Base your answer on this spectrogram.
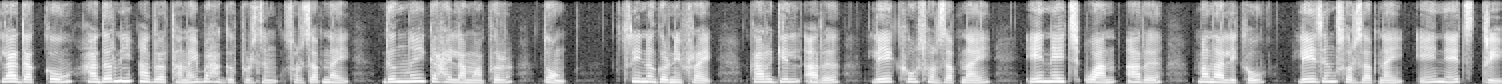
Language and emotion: Bodo, neutral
